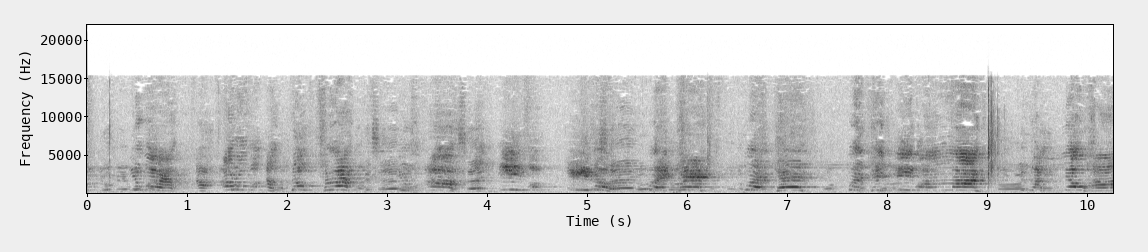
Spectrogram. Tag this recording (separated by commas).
Speech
